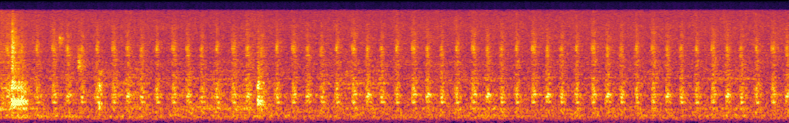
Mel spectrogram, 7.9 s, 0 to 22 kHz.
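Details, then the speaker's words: Commodore 64 5.25-inch floppy drive on an old disk: steady rapid clicking about five times a second, head hammering back and forth without finding data; owner suspects disk issues, not confirmed. "A very hard, it's not going well. The head is going crazy. You can probably hear that. Trying to figure out what's what."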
